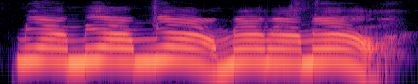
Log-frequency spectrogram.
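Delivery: high, running string of meows; meowing kitty. Acted. Thunder Kitty answering the police chief, meowing. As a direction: chatter away in cat meows. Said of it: "said Thunder Kitty".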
